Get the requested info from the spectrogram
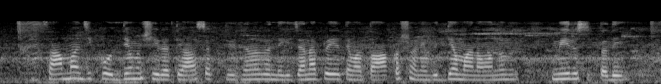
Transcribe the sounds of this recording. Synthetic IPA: saːmaːd͡ʒikɐud̪jɐmɐʃiːɾɐt̪eaːsɐk̚t̪ijud͡ʒɐnɐɾond̪iɡed͡ʒɐnɐpɾiːjɐt̪emɐt̪ːuaːkɐʂɐɳeʋid̪jɐmaːnɐʋɐnːu | miːɾisut̪ːɐd̪e

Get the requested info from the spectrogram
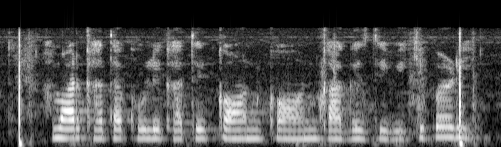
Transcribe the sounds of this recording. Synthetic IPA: hɐmaːɾkʰaːt̪akʰoːlekʰaːt̪ɪɾkɔːnkɔːnkaːɡəzd̪eːʋikipəɽiː

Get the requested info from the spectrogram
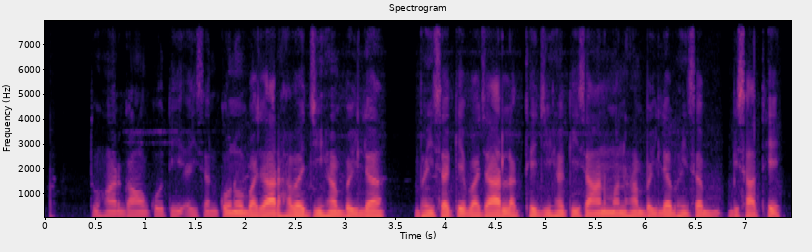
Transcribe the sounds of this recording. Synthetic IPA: t̪ʊɦaːɾɡãːõkoːt̪iəɪsənkoːnobaːd͡ʒaːɾɦəwed͡ʒiɦãbəɪla | bʱəɪsakebaːd͡ʒaːɾləɡ̚t̪ʰed͡ʒiɦãkɪsaːnmənɦə̃bəɪlabʱəɪsabɪsaːt̪ʰeː

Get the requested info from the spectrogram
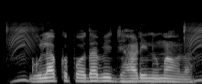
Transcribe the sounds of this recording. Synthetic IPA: ɡʊlaːb̚kapɔːd̪abʱid͡ʒʱaːɽinumaɦolaː

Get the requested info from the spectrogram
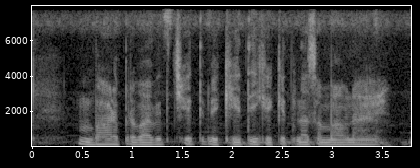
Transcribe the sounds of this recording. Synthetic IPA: baːɽpɾəbʱaːbɪt̪t͡ʃʰet̪mẽkʰeːt̪ikekɪt̪nasə̃mbʱaːʋnaɦɛ

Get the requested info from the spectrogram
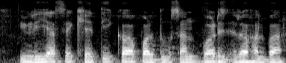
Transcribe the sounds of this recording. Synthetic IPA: juɾijasekʰet̪ikəpɾəd̪usənbəɽ̤ɾəɦəlba

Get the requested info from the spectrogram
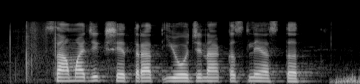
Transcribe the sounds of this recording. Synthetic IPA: samad͡ʑikʂet̪ɾat̪jod͡ʑnakəsleəst̪at̪̚

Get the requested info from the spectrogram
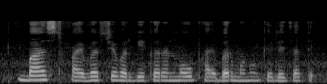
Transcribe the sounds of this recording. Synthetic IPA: basʈfajbəɾt͡ɕeʋəɾɡikəɾəɳməwfajbəɾm̤əɽ̃uːnkeled͡zat̪e

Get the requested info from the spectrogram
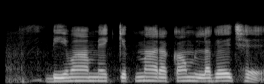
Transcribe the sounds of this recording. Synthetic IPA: bimamẽkɪt̪naɾəkəmləɡɛt͡ʃʰɛ̰

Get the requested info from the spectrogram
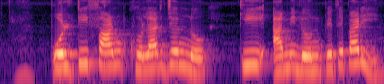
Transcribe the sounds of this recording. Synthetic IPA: polʈifaɾmkʰolaɾd͡ʑonːo | kiamilonpet̪epaɾi

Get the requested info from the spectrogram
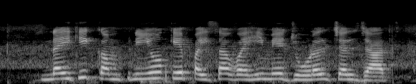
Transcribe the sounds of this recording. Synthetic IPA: nɐɪkikɐ̃mpnijõkepɐɪsaʋɐɦĩmẽd͡ʒoːɽəlt͡ʃɐld͡ʒaːt̪

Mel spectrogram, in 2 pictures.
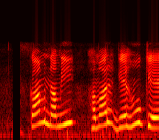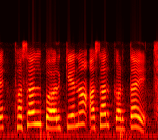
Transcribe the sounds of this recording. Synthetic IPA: kəmnəmi | həməɾɡeːɦũkepʰəsəlpəɾkeːnãʔəsəɾkəɾt̪ee

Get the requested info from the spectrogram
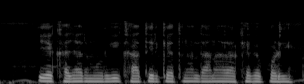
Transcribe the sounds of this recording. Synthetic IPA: eːkɦəd͡ʒaːɾmʊɾɡiːkʰaːt̪ɪɾket̪nãd̪aːnãːɾəkʰeːkepəɽiː

